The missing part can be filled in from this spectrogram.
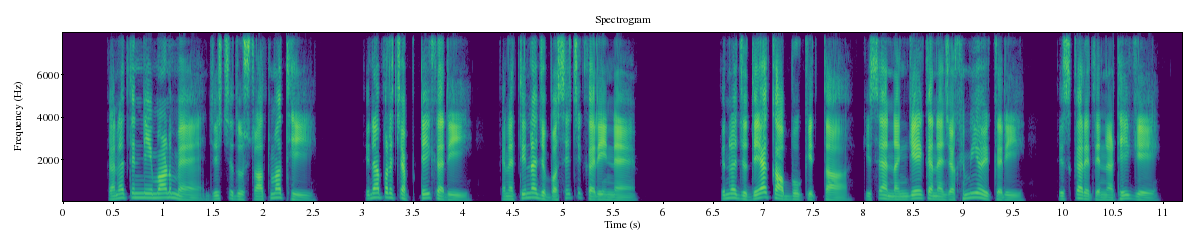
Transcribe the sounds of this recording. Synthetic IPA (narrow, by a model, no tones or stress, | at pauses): kɐnɛt̪ɪnːimaːɽ̃uɛ̃d͡ʒɪst͡ʃod̪ʊsʈaːt̪mat̪ʰi | t̪ɪnãp̬ɐɾt͡ʃɐpʈikɐɾi | kɐnɛt̪ɪnãd͡ʒobɐset͡ʃɐkɐɾinɛ | t̪ɪnãd͡ʒod̪eːakaːbukɪt̪ːakisɛːnɐ̃ŋɡekɐnɛd͡ʒɐkʰmiɦoːikɐɾi | t̪ɪskɐɾet̪ɪnːãʈʰiɡeː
